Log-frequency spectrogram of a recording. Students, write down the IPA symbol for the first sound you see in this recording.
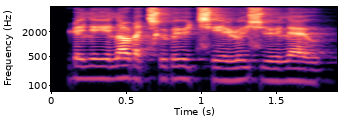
ɽ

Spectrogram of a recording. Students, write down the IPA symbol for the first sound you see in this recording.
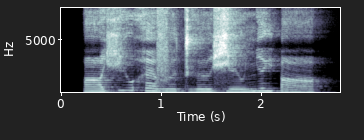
ɑ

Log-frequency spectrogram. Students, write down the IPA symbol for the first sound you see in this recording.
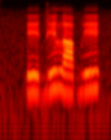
e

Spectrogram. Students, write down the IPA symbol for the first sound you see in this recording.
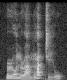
ɹ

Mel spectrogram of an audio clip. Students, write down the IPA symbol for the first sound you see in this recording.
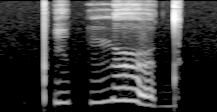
pʼ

